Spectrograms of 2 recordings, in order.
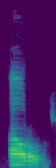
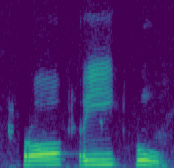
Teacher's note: Dia ada getaran sedikit dekat hujung. Jangan banyak. Jangan baca ar, ir. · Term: takrir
